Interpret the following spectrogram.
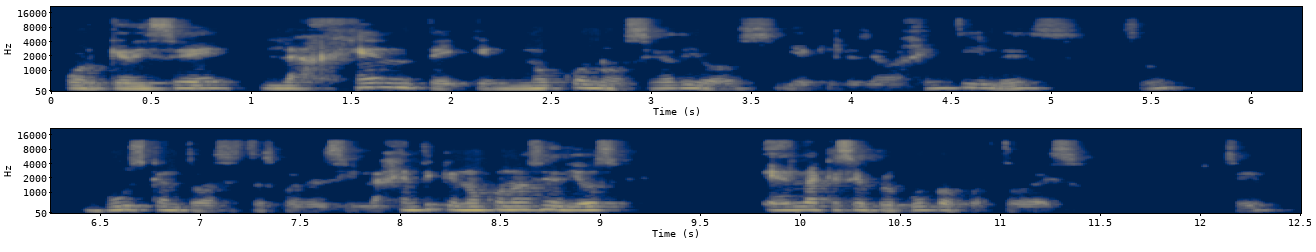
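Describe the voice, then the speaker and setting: Male preacher, husky conversational sermon delivery, slows down for scripture quotes. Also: a little high, warm tone, rough recording. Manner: conversational, explains scripture with everyday examples and rhetorical questions.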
